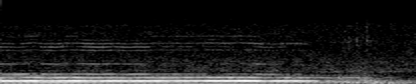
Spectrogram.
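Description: The closing chord of a choral blessing, held steady and then dying away near the end.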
